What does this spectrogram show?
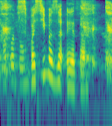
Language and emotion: Russian, neutral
